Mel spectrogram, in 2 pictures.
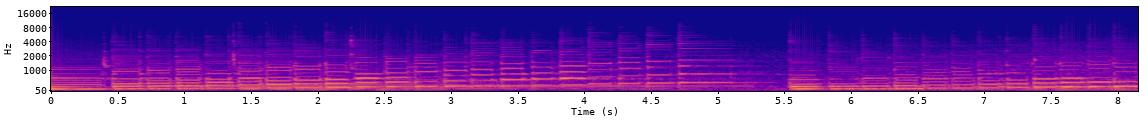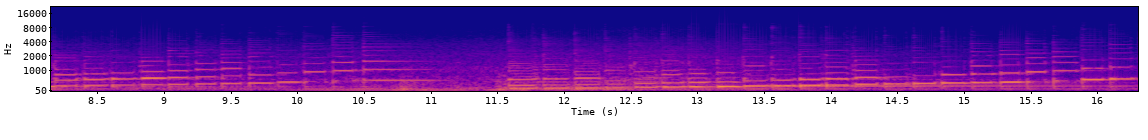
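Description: A 1979 Takamine No.5-4 classical guitar played one plucked note at a time, fret by fret, climbing up the neck in three rising runs, with a short break about five and about eleven seconds in. This is a fret check: despite the low action, every note rings clean with no fret buzz.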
